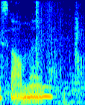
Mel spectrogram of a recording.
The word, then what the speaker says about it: salmon: Why did I say salmon? We have one rule on this channel, Amy Jane, and it's that you can't pronounce the L in salmon.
